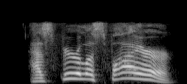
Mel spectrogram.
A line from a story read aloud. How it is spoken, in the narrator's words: cried Stubb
